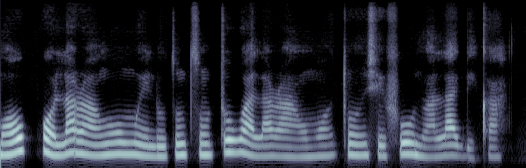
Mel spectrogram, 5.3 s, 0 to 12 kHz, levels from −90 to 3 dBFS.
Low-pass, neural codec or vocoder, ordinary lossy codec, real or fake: none; codec, 24 kHz, 0.9 kbps, DualCodec; none; fake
